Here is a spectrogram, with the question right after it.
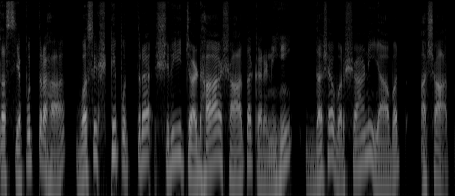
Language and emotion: Sanskrit, neutral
